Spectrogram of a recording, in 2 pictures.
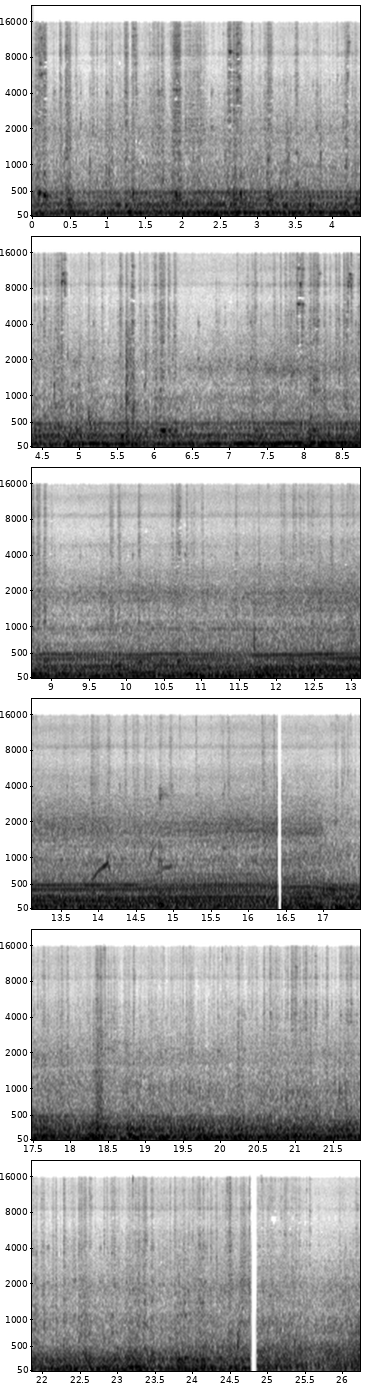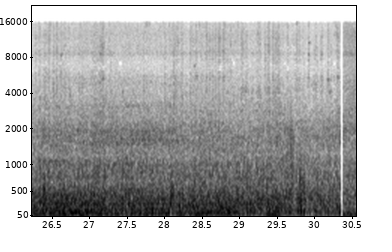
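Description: Vehicle engine and road noise heard from inside the cab while driving on a rough dirt road, a steady low engine drone with frequent small rattles and knocks. The sound breaks off briefly twice, about halfway through and again near the three-quarter mark.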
